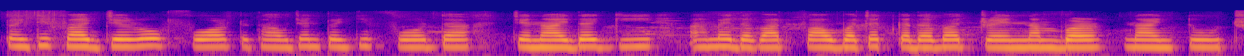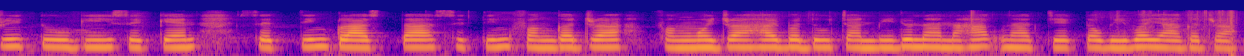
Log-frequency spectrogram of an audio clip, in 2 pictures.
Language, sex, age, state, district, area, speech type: Manipuri, female, 18-30, Manipur, Churachandpur, rural, read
